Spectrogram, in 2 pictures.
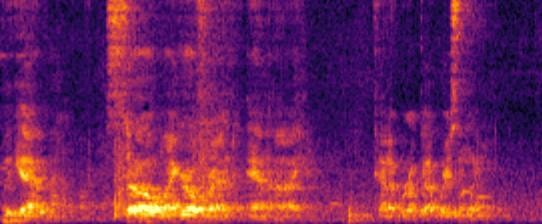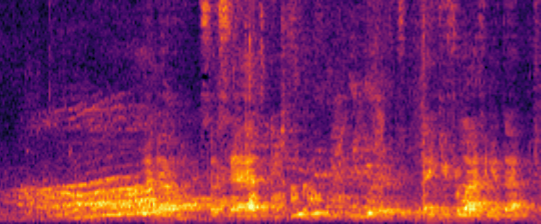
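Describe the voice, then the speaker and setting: A man's voice: lowish voice, big pitch swings, slow, pauses often. A teenage boy performing a self-deprecating stand-up routine with punchy delivery. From Indiana. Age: teens. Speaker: stand-up comedian. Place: large indoor venue with audience. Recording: echoey hall from far off with noise.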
